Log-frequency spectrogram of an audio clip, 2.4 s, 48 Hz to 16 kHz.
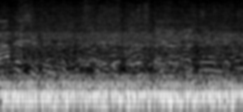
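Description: A 1953 Matchless motorcycle engine running steadily at an even speed, with no revving, amid the chatter of people standing around.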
